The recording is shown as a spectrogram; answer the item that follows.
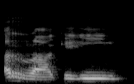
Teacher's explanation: اب را کے ساتھ جتنے بھی اسما ہوں گے ان کے ساتھ جب ہم الف لام لگائیں گے تو یہ را کے ساتھ لام کی آواز نہیں آئے گی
